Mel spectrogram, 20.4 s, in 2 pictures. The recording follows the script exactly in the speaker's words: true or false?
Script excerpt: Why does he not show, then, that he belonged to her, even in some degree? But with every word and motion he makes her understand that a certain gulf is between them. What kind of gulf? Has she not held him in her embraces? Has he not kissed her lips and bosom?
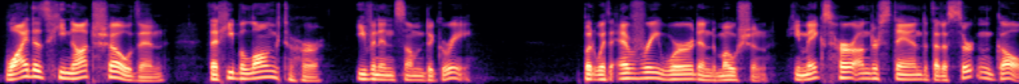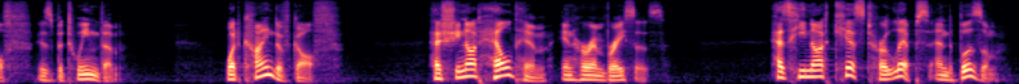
true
